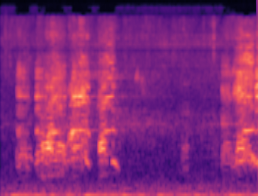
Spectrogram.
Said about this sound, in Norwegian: With these geese honking and waddling about, you'd think this is a park, but it's not. It's a prison in southern Brazil. For det som har skjedd, er at et fengsel i eh, Brasil har bytta ut vakthundene sine med vaktgåser.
